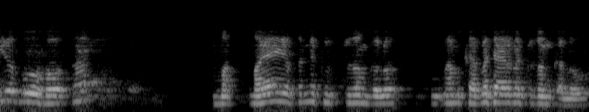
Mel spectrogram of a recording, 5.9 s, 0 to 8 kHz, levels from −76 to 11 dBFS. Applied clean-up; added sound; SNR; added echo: none; none; none; reverberation time 0.2 s.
